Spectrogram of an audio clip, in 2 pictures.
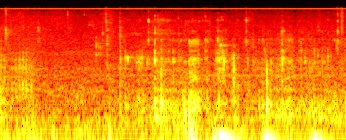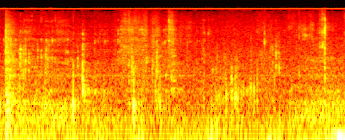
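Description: Close-miked chewing of a mouthful of fried egg, with wet mouth sounds and a few soft low thumps about two seconds in. Light clicks of knife and fork on a plate come in between.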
